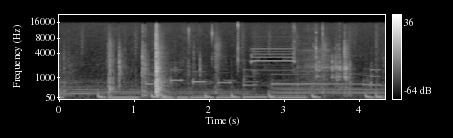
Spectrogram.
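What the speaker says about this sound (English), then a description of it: "So you hear that beep? That's from touching two contacts that would talk" A multimeter set to continuity beeps as its probes touch two contacts on a Game Boy circuit board, giving short electronic tones at shifting pitches with a sharp click near the start, close and clear.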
